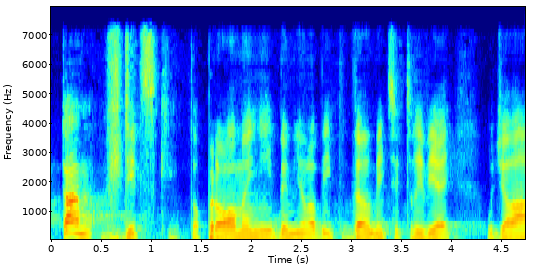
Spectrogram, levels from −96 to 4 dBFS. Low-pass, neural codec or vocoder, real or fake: 7.2 kHz; codec, 16 kHz, 1.1 kbps, Voila-Tokenizer; fake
